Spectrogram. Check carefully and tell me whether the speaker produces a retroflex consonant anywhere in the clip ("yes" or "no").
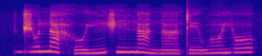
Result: no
